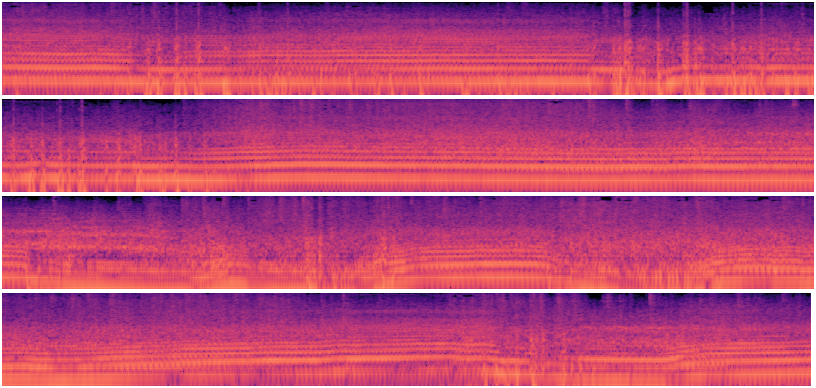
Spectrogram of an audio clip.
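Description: A rally car engine revs hard, rising and falling in pitch through gear changes.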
